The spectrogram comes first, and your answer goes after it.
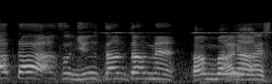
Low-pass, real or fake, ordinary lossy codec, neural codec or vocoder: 7.2 kHz; real; none; none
